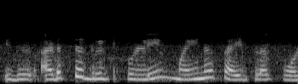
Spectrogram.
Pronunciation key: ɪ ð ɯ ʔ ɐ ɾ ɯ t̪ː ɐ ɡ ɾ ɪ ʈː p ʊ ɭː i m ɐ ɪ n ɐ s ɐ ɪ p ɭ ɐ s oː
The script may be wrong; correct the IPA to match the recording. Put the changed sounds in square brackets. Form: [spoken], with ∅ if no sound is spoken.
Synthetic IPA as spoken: ɪ ð ɯ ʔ ɐ [ɽ] ɯ t̪ː ɐ ɡ ɾ ɪ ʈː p ʊ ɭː i m ɐ ɪ n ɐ s ɐ ɪ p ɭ ɐ s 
